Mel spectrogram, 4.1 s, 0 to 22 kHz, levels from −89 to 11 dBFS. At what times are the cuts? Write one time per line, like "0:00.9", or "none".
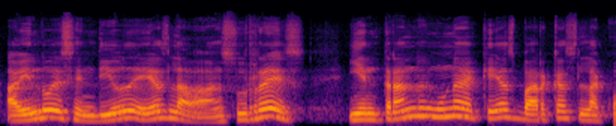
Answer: none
